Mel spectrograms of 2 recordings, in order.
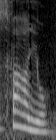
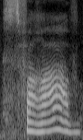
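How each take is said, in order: First: The word ends with a non-'av' sound. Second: The word ends with an 'av' sound. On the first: The speaker calls it wrong. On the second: The speaker calls it right.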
